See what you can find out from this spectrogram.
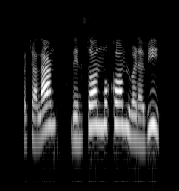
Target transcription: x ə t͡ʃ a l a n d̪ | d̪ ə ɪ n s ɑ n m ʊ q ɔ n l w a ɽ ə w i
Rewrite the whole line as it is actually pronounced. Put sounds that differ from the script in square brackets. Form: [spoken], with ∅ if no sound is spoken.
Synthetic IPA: x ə t͡ʃ a l a n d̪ | d̪ ə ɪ n s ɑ n m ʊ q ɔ [m] l w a ɽ [a] w i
